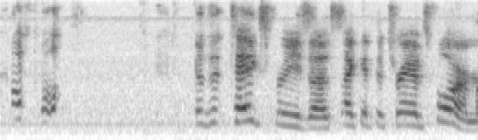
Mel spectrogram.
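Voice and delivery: usual speaking voice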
